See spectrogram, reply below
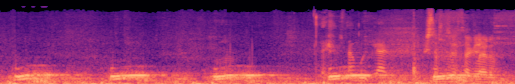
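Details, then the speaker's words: Wheezes on auscultation in a patient with obstructive bronchial disease, probably asthma or COPD during an attack: repeated musical, whistling tones about once a second over faint room hiss, from air forced through narrowed airways. "eso es un ruido silbante es igual que si hay una corriente de aire intenta cerrar la ventana va a escuchar un silbido porque es el paso del aire por un edificio más estrecho"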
